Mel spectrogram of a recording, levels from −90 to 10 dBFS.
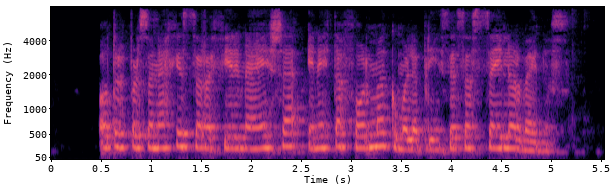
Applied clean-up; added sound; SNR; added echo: none; none; none; none.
